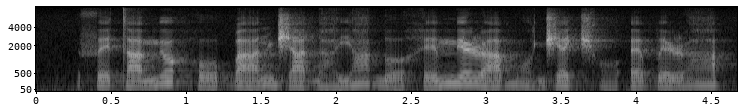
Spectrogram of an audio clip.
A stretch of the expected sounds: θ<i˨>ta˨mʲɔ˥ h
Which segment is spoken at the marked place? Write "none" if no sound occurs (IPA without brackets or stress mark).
e˨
